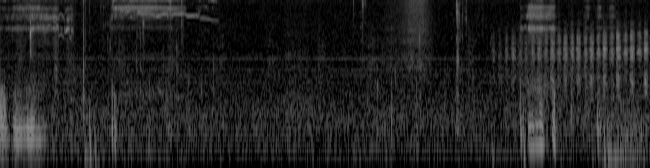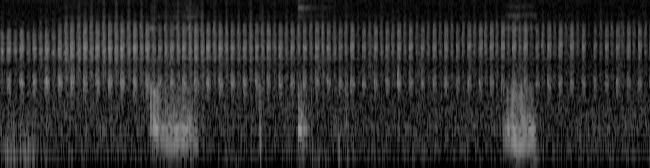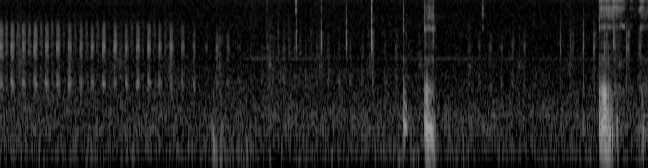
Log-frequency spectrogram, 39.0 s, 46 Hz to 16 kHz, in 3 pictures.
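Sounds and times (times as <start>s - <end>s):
dog snoring: 0.0s - 1.4s, 10.4s - 11.2s, 15.5s - 18.3s, 23.0s - 23.8s, 34.0s - 34.8s, 37.9s - 38.9s.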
